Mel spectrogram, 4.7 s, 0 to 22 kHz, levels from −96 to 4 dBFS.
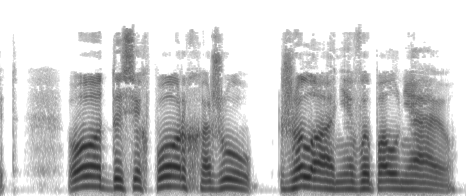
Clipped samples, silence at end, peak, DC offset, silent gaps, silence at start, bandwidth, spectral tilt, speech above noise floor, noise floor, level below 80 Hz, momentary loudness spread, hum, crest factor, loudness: under 0.1%; 0.1 s; -4 dBFS; under 0.1%; none; 0.7 s; 12.5 kHz; -5.5 dB/octave; 35 dB; -53 dBFS; -64 dBFS; 7 LU; none; 16 dB; -18 LUFS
